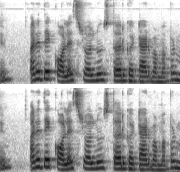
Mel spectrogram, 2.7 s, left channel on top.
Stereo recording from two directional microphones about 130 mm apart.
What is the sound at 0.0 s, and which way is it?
Speech, 35° right (ahead or behind).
